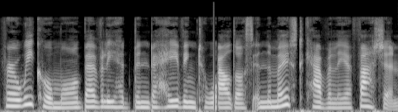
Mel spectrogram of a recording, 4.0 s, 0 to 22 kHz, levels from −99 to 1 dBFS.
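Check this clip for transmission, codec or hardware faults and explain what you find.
One fault stands out in this speech clip: damaged data in a compressed stream, from 2.13 to 2.20 s. For about 70 ms the decoder is fed corrupted frame data, misreads it, loses sync and has to hunt for the next valid frame header before normal decoding resumes. It sounds like a short glitch in the speech. On a spectrogram it shows as a brief smeared or blocky burst breaking the speech harmonics; the waveform shows an abrupt, discontinuous patch.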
